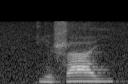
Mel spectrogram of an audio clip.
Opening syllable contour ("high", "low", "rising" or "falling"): low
